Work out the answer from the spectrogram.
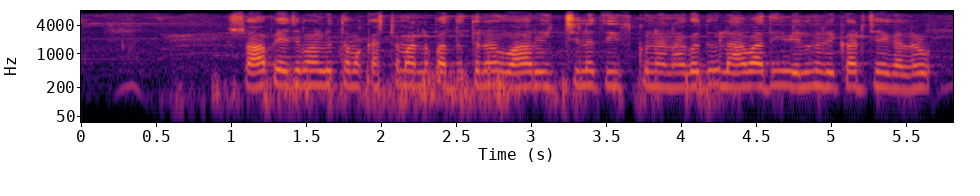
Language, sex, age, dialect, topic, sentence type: Telugu, male, 18-24, Central/Coastal, banking, statement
